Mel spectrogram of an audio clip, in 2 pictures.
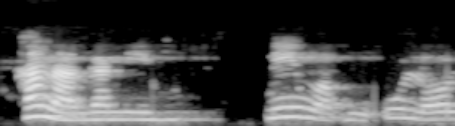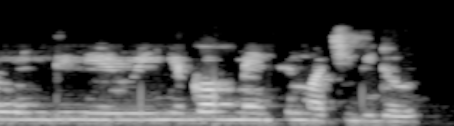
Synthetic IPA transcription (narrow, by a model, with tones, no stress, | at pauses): ha˦na˨a˨ɡa˦ni˦ɦu˦ | nɪ˦ŋʷa˨k͡pʊ˨ʊ˦lɔ˨ɔ˦lʊ˦n̩˦dɪ˦ne˦˨ɾe˦i˦ɦe˦ɡɔ˦va˨me˨n̩˨tɪ˨m̩˦ma˨t͡ʃi˦bi˨do˨ɾo˨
